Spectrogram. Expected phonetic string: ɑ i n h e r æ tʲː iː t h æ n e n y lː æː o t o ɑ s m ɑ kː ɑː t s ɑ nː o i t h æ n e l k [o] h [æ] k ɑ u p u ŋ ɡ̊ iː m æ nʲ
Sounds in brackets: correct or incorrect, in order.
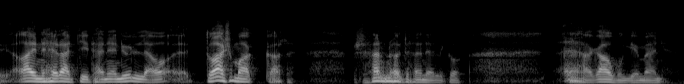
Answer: correct, incorrect: æː

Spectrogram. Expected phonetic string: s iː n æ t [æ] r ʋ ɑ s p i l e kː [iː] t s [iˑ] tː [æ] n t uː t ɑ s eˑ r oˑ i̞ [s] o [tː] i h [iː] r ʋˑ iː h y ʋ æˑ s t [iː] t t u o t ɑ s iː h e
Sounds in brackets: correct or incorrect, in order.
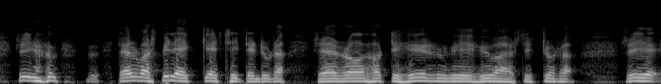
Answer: incorrect: e, incorrect: eː, correct, incorrect: e, incorrect: h, correct, incorrect: i, incorrect: i

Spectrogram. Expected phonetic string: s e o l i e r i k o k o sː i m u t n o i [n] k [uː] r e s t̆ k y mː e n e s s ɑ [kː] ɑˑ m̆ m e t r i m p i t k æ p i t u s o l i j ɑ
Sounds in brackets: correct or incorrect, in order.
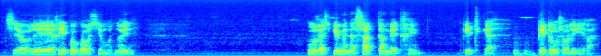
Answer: correct, correct, incorrect: tː

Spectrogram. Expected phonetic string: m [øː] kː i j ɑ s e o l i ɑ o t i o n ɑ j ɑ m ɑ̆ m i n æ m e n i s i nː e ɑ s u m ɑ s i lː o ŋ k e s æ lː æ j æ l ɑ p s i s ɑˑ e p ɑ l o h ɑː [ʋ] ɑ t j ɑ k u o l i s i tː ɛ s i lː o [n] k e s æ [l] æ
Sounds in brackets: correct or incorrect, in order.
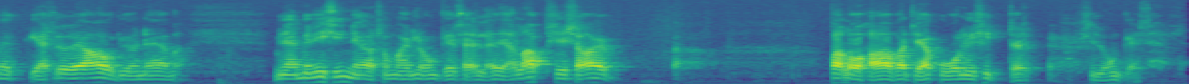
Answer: incorrect: ø, correct, incorrect: ŋ, incorrect: lː

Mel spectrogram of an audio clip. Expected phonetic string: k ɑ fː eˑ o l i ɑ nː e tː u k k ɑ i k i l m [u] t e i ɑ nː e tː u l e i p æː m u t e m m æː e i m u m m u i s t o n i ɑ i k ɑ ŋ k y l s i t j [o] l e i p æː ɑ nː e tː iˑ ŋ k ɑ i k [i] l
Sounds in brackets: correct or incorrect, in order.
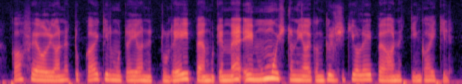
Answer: correct, correct, correct

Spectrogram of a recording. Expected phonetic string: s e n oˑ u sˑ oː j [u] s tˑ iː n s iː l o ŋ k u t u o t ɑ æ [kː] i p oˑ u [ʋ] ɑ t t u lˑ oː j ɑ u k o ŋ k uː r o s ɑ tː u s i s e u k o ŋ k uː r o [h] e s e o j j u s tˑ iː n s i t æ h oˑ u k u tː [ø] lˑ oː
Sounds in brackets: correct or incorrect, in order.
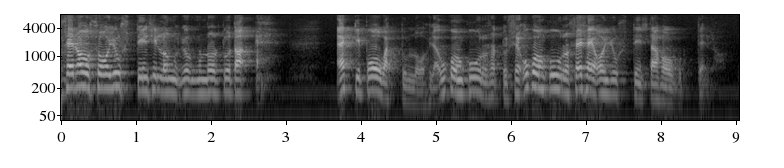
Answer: correct, correct, incorrect: w, incorrect: s, incorrect: e

